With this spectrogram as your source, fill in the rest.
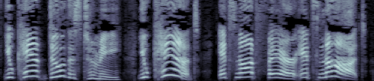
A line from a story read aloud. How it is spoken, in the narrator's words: cried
